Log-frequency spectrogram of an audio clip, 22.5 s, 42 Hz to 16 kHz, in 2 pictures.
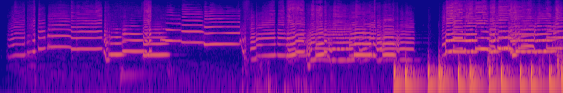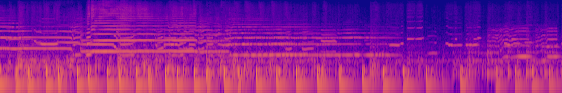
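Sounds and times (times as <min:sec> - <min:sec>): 
folk music: 0:00.4 - 0:22.4.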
